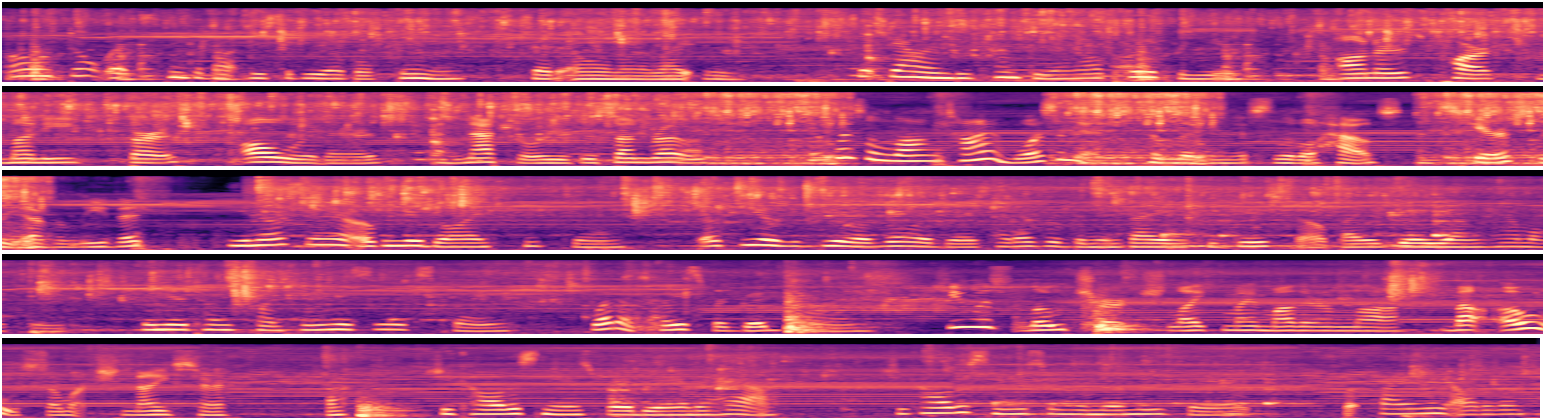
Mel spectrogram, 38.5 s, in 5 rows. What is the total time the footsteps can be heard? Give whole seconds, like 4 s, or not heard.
not heard.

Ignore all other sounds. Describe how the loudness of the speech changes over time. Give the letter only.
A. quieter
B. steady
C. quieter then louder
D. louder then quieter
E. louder
B.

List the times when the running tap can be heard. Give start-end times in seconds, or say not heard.
0.0-38.4.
